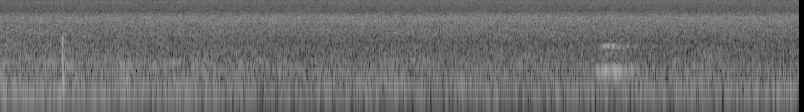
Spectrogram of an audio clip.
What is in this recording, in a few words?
whisper and who, depot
